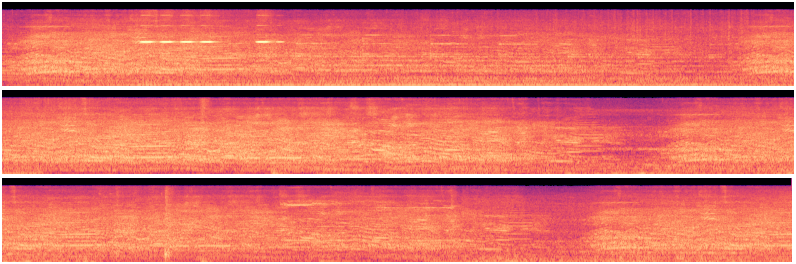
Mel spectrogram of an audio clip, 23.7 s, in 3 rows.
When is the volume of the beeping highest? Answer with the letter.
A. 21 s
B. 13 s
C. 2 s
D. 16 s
C.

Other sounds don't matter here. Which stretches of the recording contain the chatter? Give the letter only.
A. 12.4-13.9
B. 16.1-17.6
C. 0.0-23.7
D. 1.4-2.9
C.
